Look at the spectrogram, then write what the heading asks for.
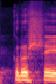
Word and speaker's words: कृषि: तो आपको भी ये समझना है कि जब रू गुजराती में बोलते हैं लेकिन हिंदी में इसका उच्चारण हमें री करना है, और यहाँ भी क के साथ ये री जुड़ा हुआ है, इसलिए ऋषि।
